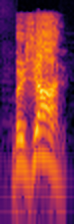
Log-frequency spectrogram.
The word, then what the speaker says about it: Bijan: Travis Hunter, Garrett Wilson, Brock Bowers, Bijan Robinson. There, I slipped up there. Bijan Robinson. Bijan. That's how you say his name.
